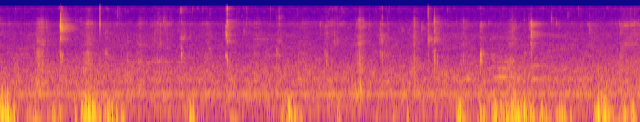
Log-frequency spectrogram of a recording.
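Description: Close-up wet chewing of a mouthful of rice and fish curry, with repeated soft smacks and sharp clicks, over a faint steady hum.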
